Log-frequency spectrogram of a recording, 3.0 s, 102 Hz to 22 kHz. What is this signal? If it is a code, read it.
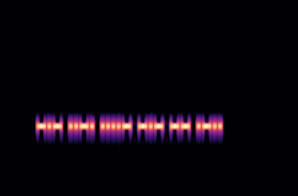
Morse code, heard as a keyed tone, about 60 wpm, spaced as for 53 wpm, 700 Hz. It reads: KF4KML
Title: Speed Racing - USA 2x3 Call Signs 45wpm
